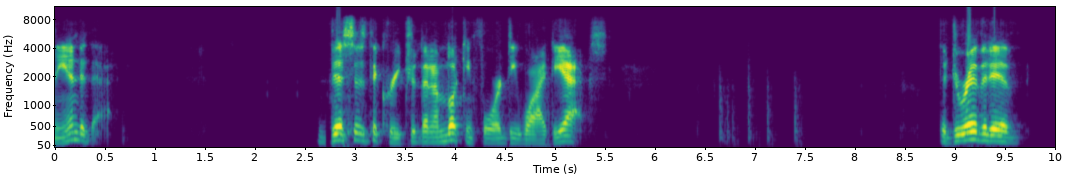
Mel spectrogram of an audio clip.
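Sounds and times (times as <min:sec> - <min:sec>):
stylus tapping on tablet: 0:06.5 - 0:07.7.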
